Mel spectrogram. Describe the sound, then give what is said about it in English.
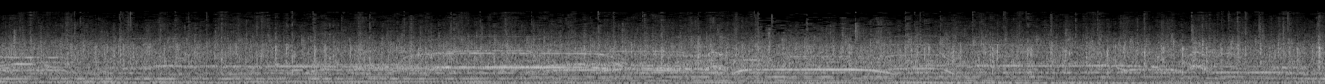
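A concert audience applauds steadily and loudly for the band as it comes out for a second bow, a dense wash of clapping with scattered cheers and whoops rising above it, holding at an even level throughout. “And the audience applauding for the band.”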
